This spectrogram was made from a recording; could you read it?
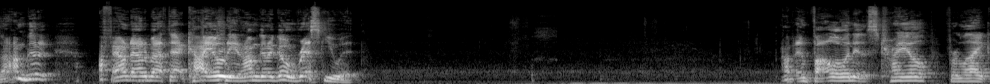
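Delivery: very high, very loud, belted character voice. Voicing an animal rescuer livestreaming from the woods: Jeannie's voice. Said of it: "find this woman's voice".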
